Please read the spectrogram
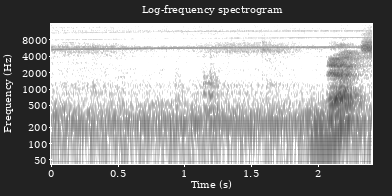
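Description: Quiet room tone: a steady low hum with a faint, thin high whine.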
